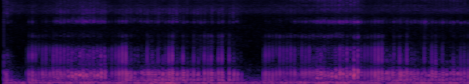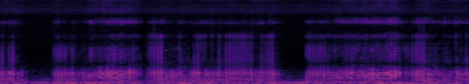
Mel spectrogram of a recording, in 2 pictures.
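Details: Tacy, a domestic cat, purring loudly: a steady, rough, low rumbling hum that breaks off briefly about every two to three seconds for a breath, then resumes. The room is otherwise quiet.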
